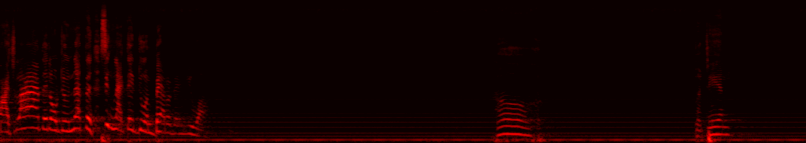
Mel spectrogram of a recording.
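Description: A man preaches with passion through a microphone, his voice carrying in a large room.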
